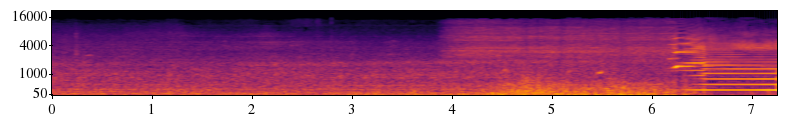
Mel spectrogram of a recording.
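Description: Freight train wagons rolling past close by, a steady rumble of wheels on rail. About six seconds in, a train horn sounds one loud, steady note.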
